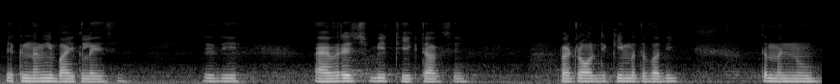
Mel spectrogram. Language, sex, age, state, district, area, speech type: Punjabi, male, 30-45, Punjab, Bathinda, urban, spontaneous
